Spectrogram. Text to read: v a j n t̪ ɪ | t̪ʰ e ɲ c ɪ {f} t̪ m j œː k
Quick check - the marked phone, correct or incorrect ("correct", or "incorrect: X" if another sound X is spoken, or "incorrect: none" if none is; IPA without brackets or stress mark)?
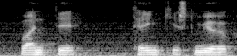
incorrect: s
